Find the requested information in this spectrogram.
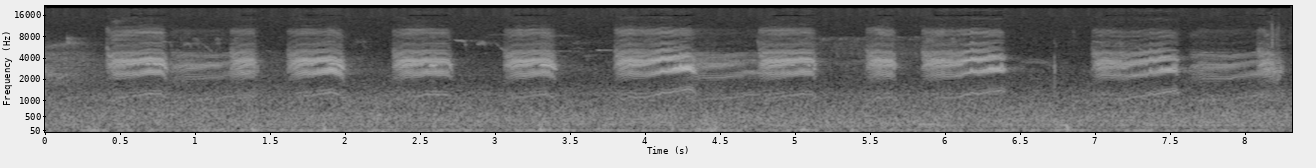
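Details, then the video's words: An agitated, territorial Spotted Towhee on a June morning in coast live oak and Monterey pine, Del Monte Forest, California, gives a dozen harsh, buzzy mewing alarm notes every half second, while another towhee answers more softly, over a low rumble. "Agitated Spotted Towhee Sounds Alarm"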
